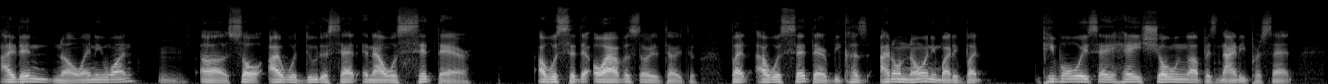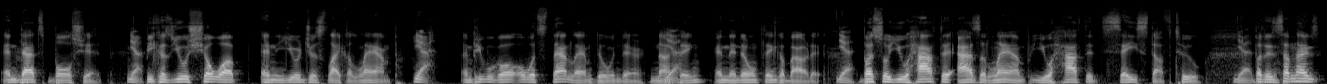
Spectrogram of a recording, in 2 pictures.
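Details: Adult male speaker; conversational speech.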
